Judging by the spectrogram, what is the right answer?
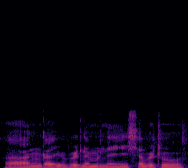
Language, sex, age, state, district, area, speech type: Bodo, male, 60+, Assam, Udalguri, rural, spontaneous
